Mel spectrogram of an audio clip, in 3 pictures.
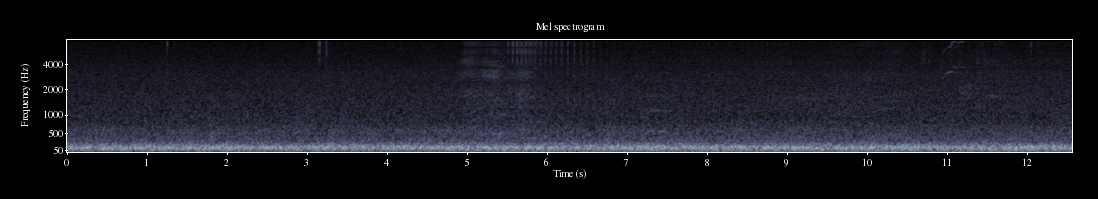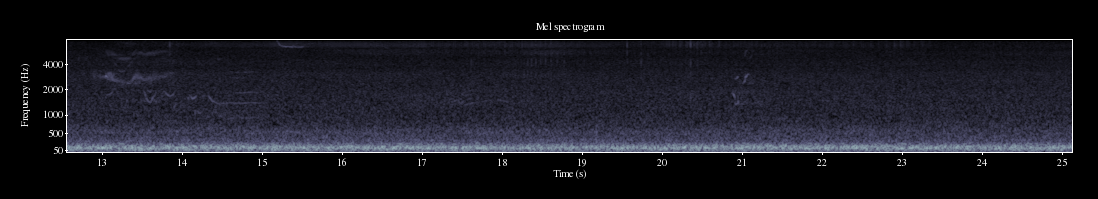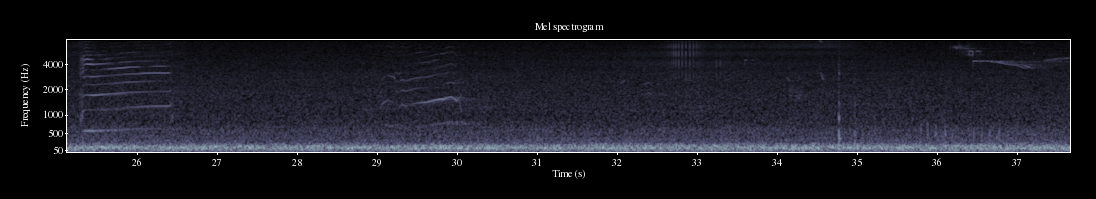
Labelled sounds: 12.9	13.9	killer whale, 1.5 to 7.3 kHz
29.0	30.1	killer whale, 0.74 to 6.5 kHz

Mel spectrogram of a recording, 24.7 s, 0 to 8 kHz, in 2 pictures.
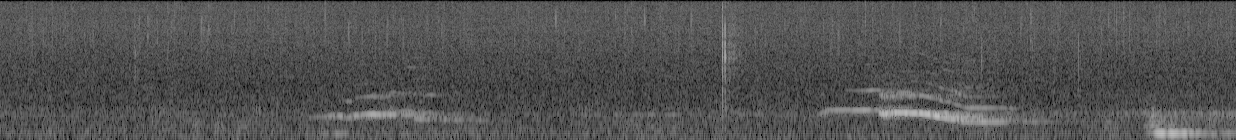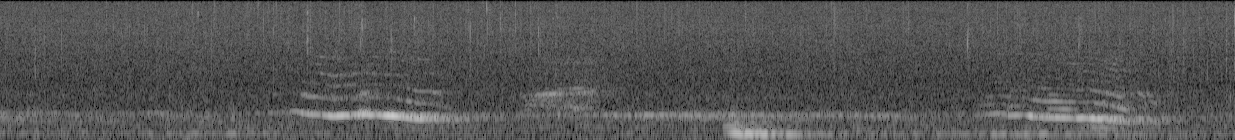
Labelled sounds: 3.6	4.2	humpback whale, 0.78 to 1.0 kHz
8.5	9.5	humpback whale, 0.78 to 1.1 kHz
15.4	16.0	humpback whale, 0.78 to 1.7 kHz
16.4	16.8	humpback whale, 0.88 to 1.1 kHz
17.7	18.4	humpback whale, 0.78 to 1.1 kHz
23.3	23.6	humpback whale, 0.78 to 1.1 kHz

